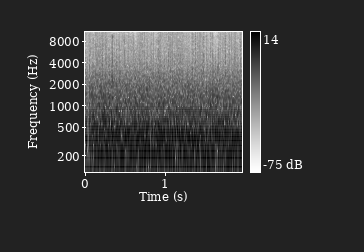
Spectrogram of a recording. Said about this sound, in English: And liftoff of NOAA's GOES-R, America's most advanced weather eye in the sky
